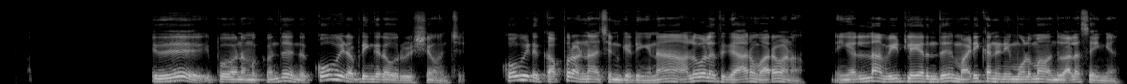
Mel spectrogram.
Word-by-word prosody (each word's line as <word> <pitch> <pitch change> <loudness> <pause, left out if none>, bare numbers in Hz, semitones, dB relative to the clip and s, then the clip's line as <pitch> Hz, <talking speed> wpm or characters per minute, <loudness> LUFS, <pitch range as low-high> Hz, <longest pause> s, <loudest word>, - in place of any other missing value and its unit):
கண்டிப்பா. - - -33 1.3
இது 135 +2 +3 0.4
இப்போ 125 - -3 0.2
நமக்கு 105 0 -2
வந்து 135 +8 -1
இந்த 105 -4 -1 0.2
கோவிட் 215 +1 +3
அப்படிங்கிற 125 0 -1
ஒரு 95 - -3
விஷயம் 95 +2 -3
வந்துச்சு. 85 -1 -10 0.4
கோவிட்க்கு 195 +3 +2
அப்புறம் 185 -5 0
என்ன 125 0 0
ஆச்சுன்னு 115 -1 0
கேட்டீங்கன்னா, 100 +3 -2 0.2
அலுவலகத்துக்கு 145 -7 +1
யாரும் 130 -3 0
வர 110 - +1
வேணாம். 95 -9 -4 0.3
நீங்க 105 +2 -1
எல்லாம் 150 +1 +1
வீட்டிலேயே 140 +1 +2
இருந்து 130 +2 +2 0.2
மடிக்கணினி 130 0 +1
மூலமா 120 +2 0
வந்து 105 0 +1
வேலை 120 +4 +1
செய்யுங்க. 90 -4 -2
125 Hz, 155 wpm, -23 LUFS, 105-140 Hz, 1.3 s, இது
